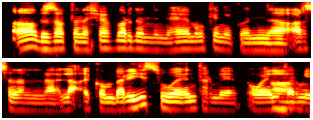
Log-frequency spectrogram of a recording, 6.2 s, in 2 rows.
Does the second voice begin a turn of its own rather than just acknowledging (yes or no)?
yes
